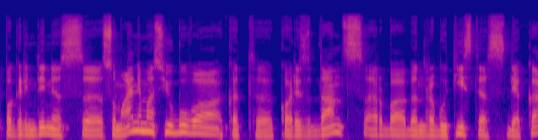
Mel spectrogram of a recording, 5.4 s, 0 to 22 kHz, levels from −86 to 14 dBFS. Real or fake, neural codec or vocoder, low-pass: real; none; 14.4 kHz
